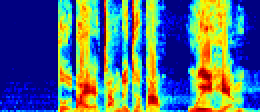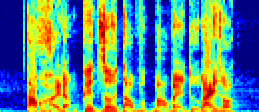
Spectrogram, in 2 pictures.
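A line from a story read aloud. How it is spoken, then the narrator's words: Sharp shout. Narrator (Vietnamese): ông thầy út quát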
